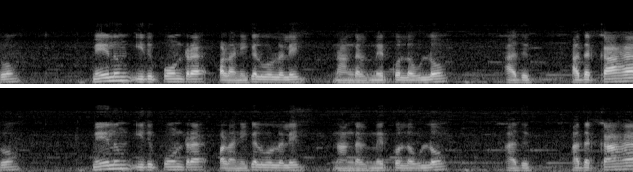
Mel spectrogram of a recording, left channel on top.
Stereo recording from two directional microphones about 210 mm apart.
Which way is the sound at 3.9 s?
25° left (ahead or behind).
